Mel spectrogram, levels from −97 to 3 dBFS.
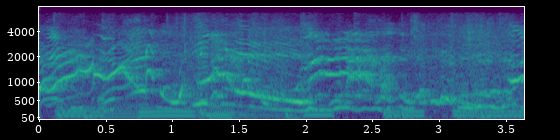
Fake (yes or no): no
